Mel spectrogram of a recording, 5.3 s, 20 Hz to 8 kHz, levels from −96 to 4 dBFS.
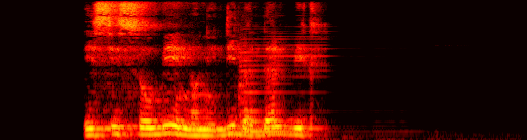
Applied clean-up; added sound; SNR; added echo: neural mask model DeepFilterNet 3.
